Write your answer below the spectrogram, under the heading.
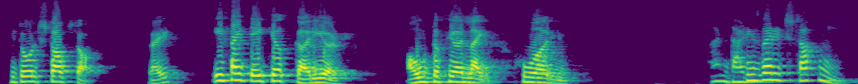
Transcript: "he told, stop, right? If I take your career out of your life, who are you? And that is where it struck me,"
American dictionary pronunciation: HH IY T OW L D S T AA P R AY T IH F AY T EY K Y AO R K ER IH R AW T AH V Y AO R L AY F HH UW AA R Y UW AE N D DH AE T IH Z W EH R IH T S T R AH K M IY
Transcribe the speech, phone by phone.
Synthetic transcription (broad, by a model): HH IY T OW L D S T AA P R AY T IH F AY T EY K Y AO R K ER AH R AW T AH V Y AO R L AY F HH UW AA R Y UW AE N D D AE T IH Z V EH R IH T S T AH K M IY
